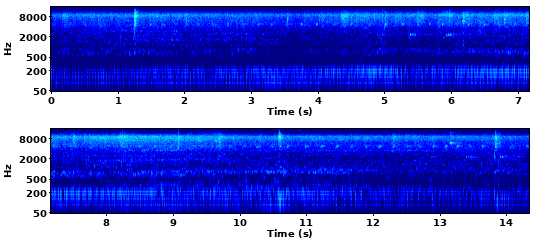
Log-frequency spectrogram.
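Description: A low, steady engine hum, like a motor vehicle running some way off, swelling in the middle and easing again, with a faint regular ticking of insects above it. A sharp click stands out about ten and a half seconds in.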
